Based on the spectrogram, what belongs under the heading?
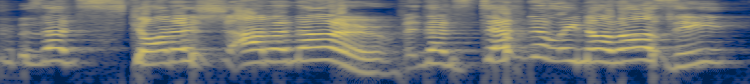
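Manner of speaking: high, loud, incredulous outburst; loud disbelief. Real, not acted. Streamer baffled by a character's accent, loud incredulous outburst. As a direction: exclaim it high, on the edge of laughter.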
